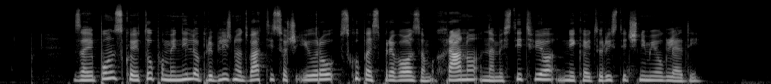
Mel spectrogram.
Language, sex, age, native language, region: Slovenian, female, 18-29, Slovenian, Primorsko-notranjska region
